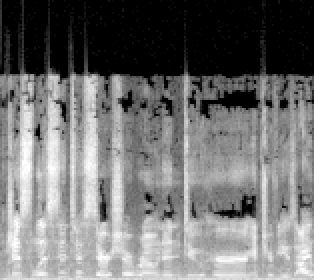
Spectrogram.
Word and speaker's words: Saoirse: You pronounce her name with an Irish accent. Saoirse. Oh. Saoirse Ronan. – Ronan. All right. – And it's pronounced Cerise, and it's funny because she's like, everyone pronounces my name Cerise. It's Saoirse. But yeah.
